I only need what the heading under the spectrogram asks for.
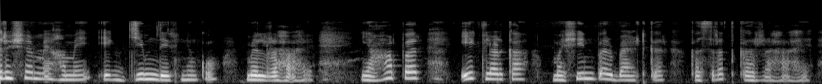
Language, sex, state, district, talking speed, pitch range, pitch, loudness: Magahi, female, Bihar, Samastipur, 170 wpm, 200-245 Hz, 215 Hz, -18 LUFS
